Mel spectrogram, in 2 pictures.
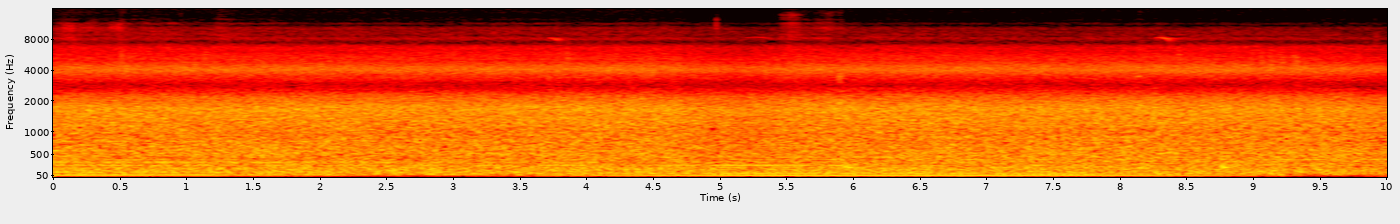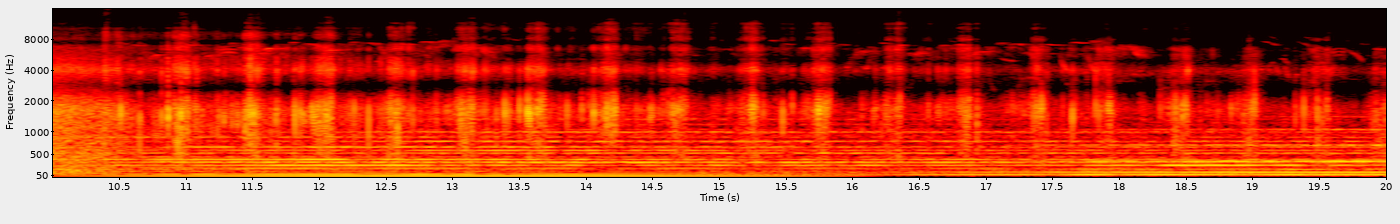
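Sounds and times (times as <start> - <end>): waterfall roaring: 0.0 - 11.2.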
